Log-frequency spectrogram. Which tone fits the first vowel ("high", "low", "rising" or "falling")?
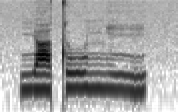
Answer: low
